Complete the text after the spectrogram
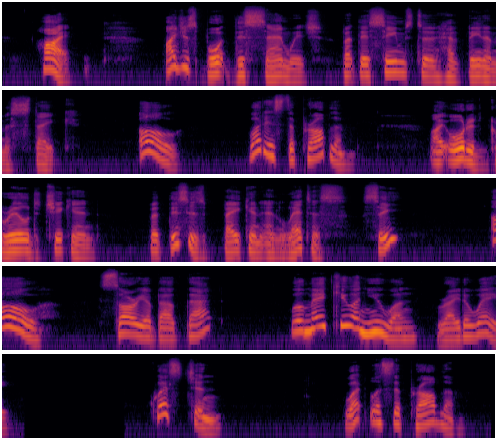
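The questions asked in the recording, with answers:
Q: What was the problem?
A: The customer got a bacon and lettuce sandwich instead of the grilled chicken one they ordered.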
